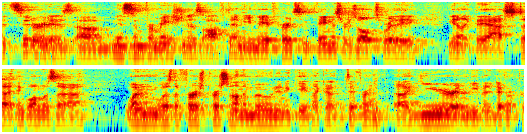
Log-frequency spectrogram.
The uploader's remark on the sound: recorded live at the Apopka Chamber of Commerce event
